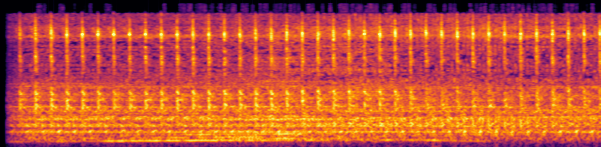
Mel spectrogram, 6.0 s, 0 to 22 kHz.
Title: Стук мотора subaru forester ej205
